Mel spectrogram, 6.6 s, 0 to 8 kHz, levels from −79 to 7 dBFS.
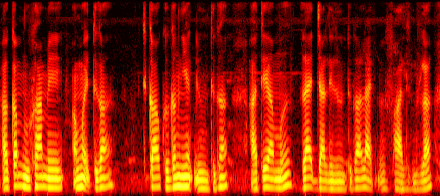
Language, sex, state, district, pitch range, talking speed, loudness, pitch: Wancho, male, Arunachal Pradesh, Longding, 120-150 Hz, 210 wpm, -16 LUFS, 135 Hz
